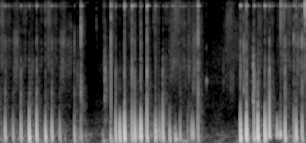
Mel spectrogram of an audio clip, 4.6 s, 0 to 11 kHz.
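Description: Fingers tap rapidly on a glass room spray bottle, giving about 28 short, dry, clinking taps in three bursts separated by brief pauses. The taps are low and solid with almost no ring, and a faint steady high tone runs underneath. The bottle sounds quite hard, and the bare glass part sounds different from the labelled part.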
